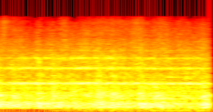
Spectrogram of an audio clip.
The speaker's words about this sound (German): Über uns fährt die U-Bahn, wie man charakteristisch hört.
